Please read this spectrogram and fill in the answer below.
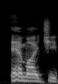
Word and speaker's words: MiG: they left all these mig planes they call them migs of course they don't pronounce the full acronym uh they removed what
